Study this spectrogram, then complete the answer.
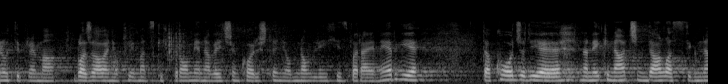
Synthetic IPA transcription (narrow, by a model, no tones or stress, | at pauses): nut̪ipɾe̞maoblˠaʒaːʋaɲuklimat̪skixpɾo̞mje̞naʋet͡ɕemko̞ɾiʃt̪eɲuobno̞ʋʎiʋixizʋo̞ɾaene̞ɾɡije̞ | t̪ako̞ːd͡ʑe̞ɾje̞nane̞kinaːt͡ʃind̪aːlasiɡn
